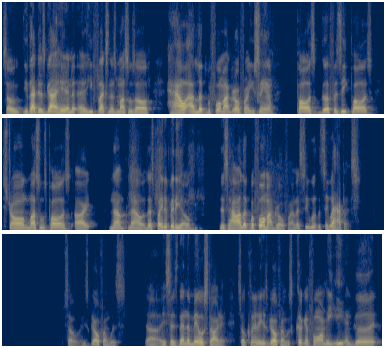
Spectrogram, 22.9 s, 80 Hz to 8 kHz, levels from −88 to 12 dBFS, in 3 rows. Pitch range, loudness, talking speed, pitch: 125-150 Hz, -25 LUFS, 190 wpm, 140 Hz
